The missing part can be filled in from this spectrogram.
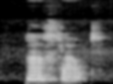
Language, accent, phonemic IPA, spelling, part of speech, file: English, Southern England, /ˈɑːx laʊt/, ach-laut, noun, LL-Q1860 (eng)-ach-laut.wav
